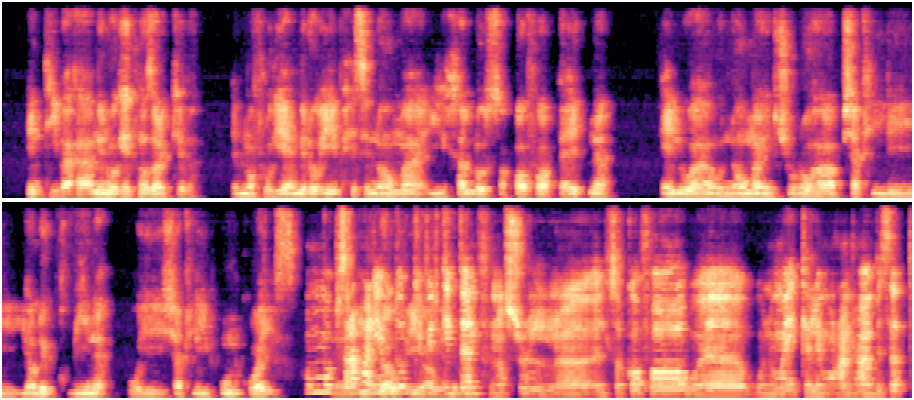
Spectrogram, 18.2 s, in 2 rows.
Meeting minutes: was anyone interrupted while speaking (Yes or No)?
Yes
